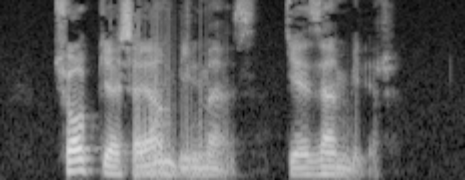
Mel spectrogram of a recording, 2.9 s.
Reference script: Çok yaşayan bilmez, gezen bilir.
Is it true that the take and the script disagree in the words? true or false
false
